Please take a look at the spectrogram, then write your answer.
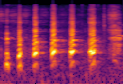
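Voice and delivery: high embarrassed giggle. Real, not acted. After scaring her cats, high giggle.

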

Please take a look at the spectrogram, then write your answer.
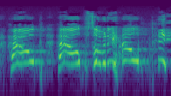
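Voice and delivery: high laughing mock help cries; mock cry for help. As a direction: squeal for help, hamming it up. Tied up naked on stage.

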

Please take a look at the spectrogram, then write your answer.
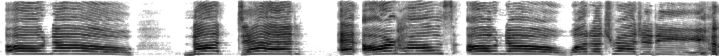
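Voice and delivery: high, loud, drawn-out false dismay; badly faked shock. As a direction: play innocent with hammed-up horror. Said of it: "Just kind of playing it off".

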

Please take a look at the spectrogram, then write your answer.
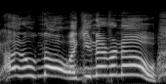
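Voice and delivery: high-pitched, exasperated defense; hammed-up flustered plea of ignorance; flustered protest. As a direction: protest helplessly, pitch shooting way up. Flustered reply to angry officer.

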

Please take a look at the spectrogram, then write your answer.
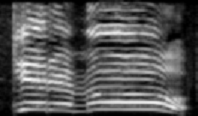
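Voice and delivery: high loud alarmed yell; panicked shouting. Acted. Chasing cougher in panic.

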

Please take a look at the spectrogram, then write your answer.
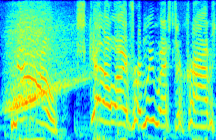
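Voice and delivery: high, yelled mock panic; hammed-up panic; play panic. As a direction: yell it high as if fleeing a monster. Fleeing evil Krabs in game.

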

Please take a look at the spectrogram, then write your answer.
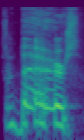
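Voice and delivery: sudden loud shout; loud exclamation. Real, not acted. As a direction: blurt it out loud.

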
